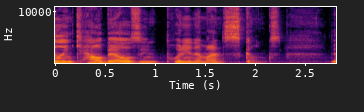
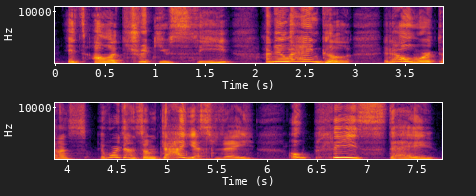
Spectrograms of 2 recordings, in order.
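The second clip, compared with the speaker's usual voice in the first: high, pleading lizard voice; lizard man; 10 semitones higher, 5 dB louder than usual. A narrator's reading. Lizard man begging Rita to stay, pleading. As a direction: plead with raised pitch, drawing out the end. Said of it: "Oh, it was the lizard".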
